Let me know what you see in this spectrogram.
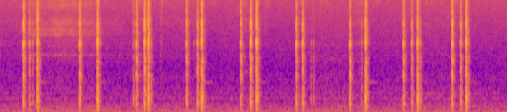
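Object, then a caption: Cardboard box. Fingertips tap and scratch the printed surface of a long, narrow cardboard product box held in one hand, which looks empty or lightly filled. The result is a quick, uneven series of short, dry, hollow taps with a mid-range tone and almost no ring. They sit over a steady low background rumble, with faint scratchy rustles between them.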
